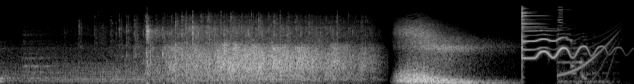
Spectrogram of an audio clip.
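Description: Audience applauding, swelling and then cut off about four seconds in. It is followed by a logo sting: a whoosh, then wobbling, boinging electronic tones.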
